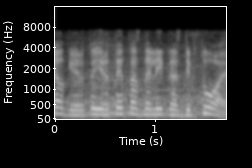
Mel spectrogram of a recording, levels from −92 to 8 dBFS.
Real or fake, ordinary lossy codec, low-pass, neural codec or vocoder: real; Opus, 64 kbps; 7.2 kHz; none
